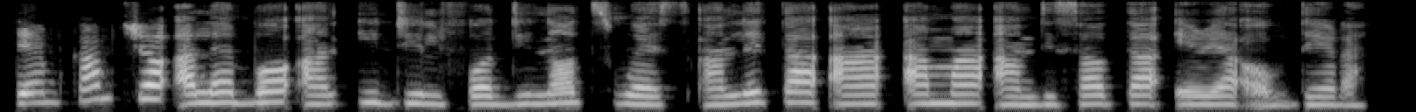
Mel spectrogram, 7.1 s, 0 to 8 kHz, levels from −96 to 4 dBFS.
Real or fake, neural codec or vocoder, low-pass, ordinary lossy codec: real; none; 7.2 kHz; none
